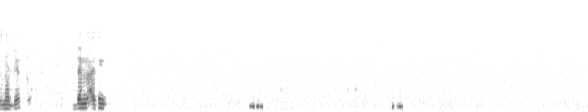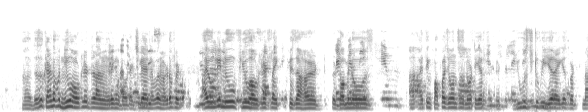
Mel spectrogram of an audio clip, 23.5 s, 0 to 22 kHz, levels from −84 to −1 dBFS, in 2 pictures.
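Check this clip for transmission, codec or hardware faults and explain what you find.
Two kinds of fault show up, both coming back from the far end of a call. The Opus path tops out around 8 kHz, which is expected.

Echo leak at 0.56–0.63 s, 14.46–15.46 s, 16.52–18.02 s and 21.43–22.57 s: a delayed copy, roughly 240–260 ms late, trails the speech. Likely an echo canceller letting loudspeaker pickup through. It's faint at first, then loud (about 10–15 dB down) mid-clip.

Speech suppressed in double talk from 13.9 to 19.46 s, 20.86 to 21.61 s and 22.54 s to the end: the voice dips by up to about 25 dB in patches, likely because the canceller ducked both talkers at once.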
